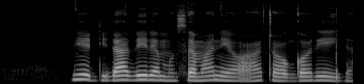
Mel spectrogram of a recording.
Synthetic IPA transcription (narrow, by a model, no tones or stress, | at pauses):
niediɾaðiɾemosɛmaniɛwa̰tɔɡɔɾjeiɾa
